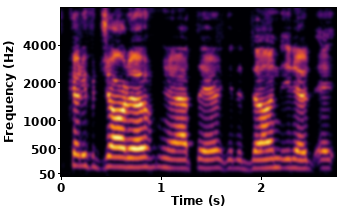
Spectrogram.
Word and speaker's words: Fajardo: I mean, I'll say his name right, Cody Fajardo. There you go. Fajardo, like I was saying for half of the season last year.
